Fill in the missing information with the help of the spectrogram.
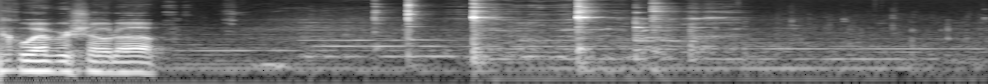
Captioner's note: utensils clinking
